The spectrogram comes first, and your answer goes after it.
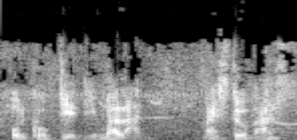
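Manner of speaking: ordinary talk, nothing marked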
